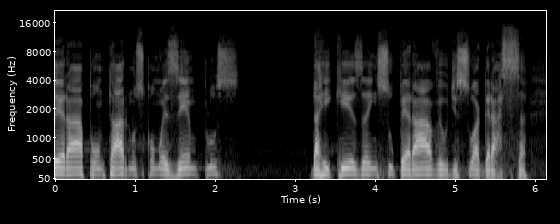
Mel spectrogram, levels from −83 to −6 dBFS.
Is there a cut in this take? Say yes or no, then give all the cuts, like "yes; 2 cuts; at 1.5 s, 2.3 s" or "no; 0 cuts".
no; 0 cuts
